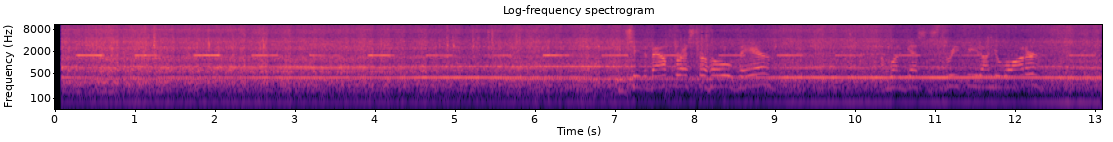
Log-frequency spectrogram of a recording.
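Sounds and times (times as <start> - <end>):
engine hum: 0.1 - 13.0
warning beeper short beeps: 4.0 - 11.8.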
